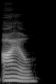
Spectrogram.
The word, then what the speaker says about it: isle: I'll notice the silent s in isle.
